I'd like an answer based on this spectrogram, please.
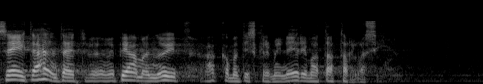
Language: Estonian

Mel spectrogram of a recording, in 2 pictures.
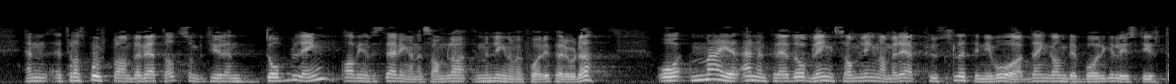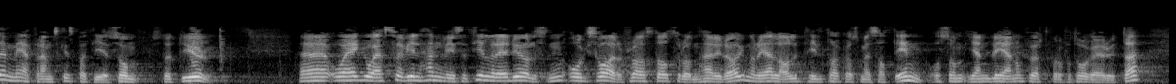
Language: Norwegian Nynorsk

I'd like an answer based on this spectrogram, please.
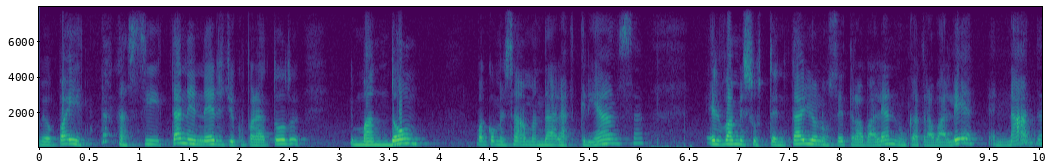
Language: Portuguese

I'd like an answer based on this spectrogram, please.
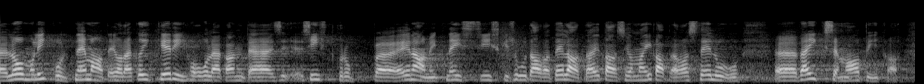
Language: Estonian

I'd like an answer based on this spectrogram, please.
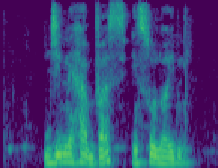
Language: Esperanto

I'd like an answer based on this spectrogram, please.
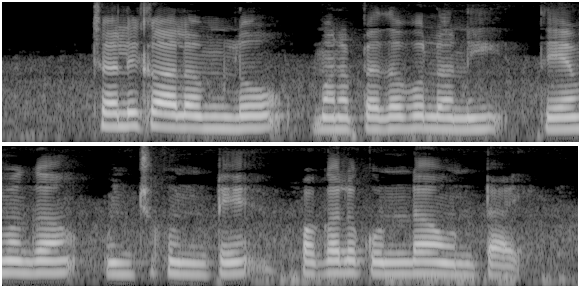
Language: Telugu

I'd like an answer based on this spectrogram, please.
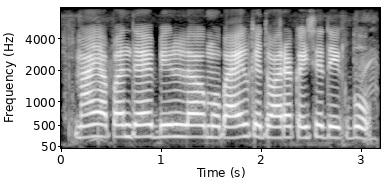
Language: Chhattisgarhi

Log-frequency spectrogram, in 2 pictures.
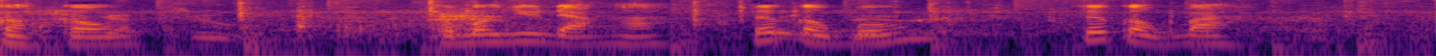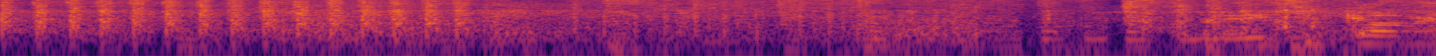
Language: Vietnamese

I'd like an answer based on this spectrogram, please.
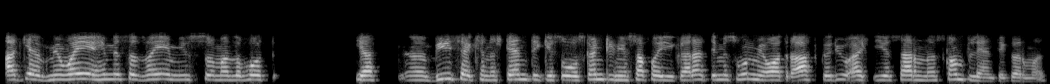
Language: Kashmiri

